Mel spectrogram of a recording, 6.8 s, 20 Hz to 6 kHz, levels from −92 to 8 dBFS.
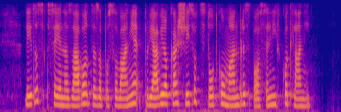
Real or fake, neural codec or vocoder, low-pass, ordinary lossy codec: fake; codec, 16 kHz, 4.8 kbps, FACodec; 5.4 kHz; none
